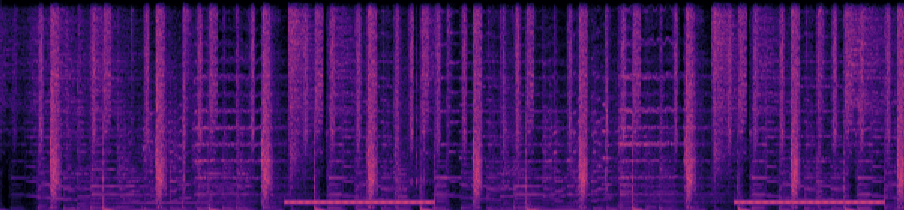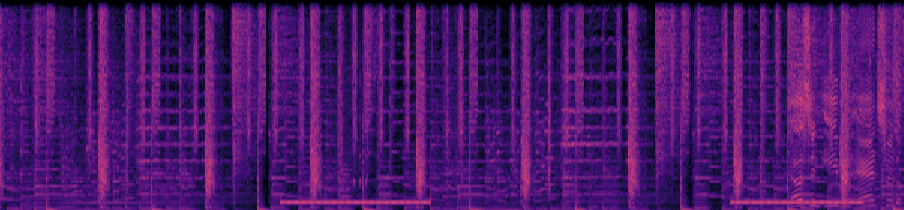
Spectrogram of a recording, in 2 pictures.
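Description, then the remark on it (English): An outgoing phone call to the caller's mother ringing: four steady ringback tones, each about two seconds long and spaced evenly, sounding clearly over a continuous music bed with no one talking. “I'm gonna try calling my mom right now. We're gonna see if she answers her phone.”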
